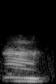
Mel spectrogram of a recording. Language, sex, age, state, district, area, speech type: Goan Konkani, female, 45-60, Goa, Murmgao, urban, conversation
